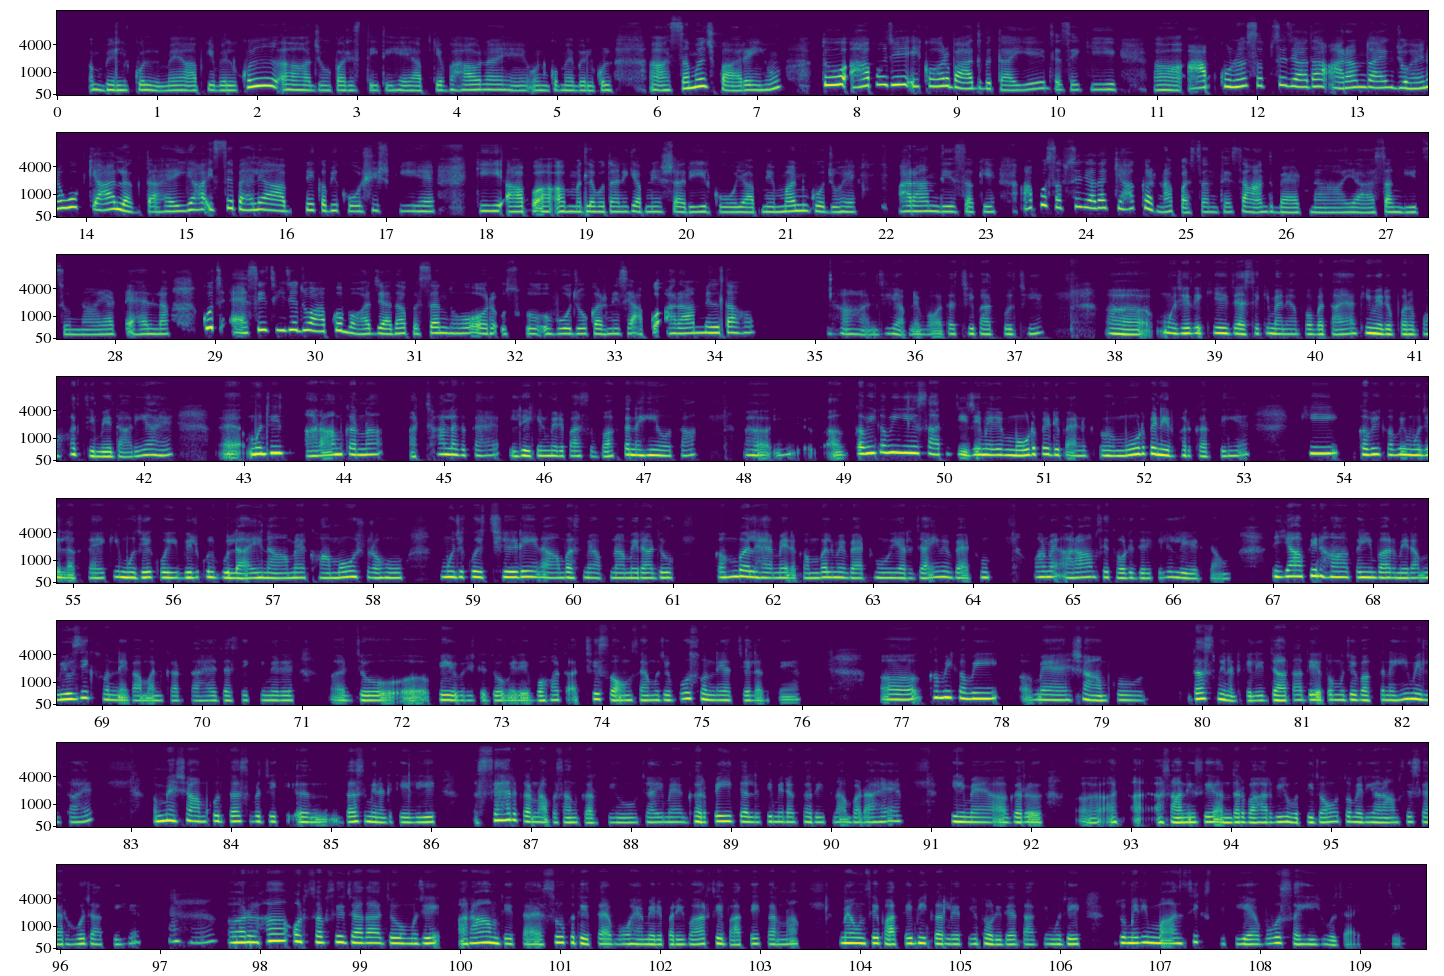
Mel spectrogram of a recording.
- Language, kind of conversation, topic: Hindi, advice, आराम और मानसिक ताज़गी
- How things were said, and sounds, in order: in English: "मूड"; in English: "डिपेंड"; in English: "मूड"; in English: "म्यूजिक"; in English: "फ़ेवरेट"; in English: "सॉन्ग्स"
